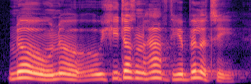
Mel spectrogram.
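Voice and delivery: terrified, long drawn-out no. The doctor answers the laughing voice behind the door, terrified. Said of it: "The doctor's voice was terrified".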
